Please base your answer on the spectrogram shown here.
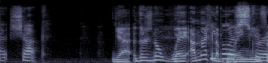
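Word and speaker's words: Shough: pronounce it right Shuck.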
